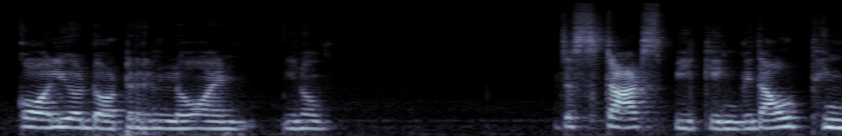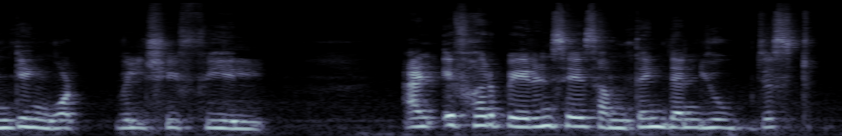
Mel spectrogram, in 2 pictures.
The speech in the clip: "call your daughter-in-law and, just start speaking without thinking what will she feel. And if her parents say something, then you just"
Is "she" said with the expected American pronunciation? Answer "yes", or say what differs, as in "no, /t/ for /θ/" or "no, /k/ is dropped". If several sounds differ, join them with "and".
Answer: yes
